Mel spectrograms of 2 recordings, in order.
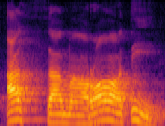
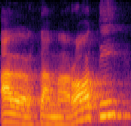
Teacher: bukan al-samarati tapi as-samarati, diidghamkan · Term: idgham syamsiyah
